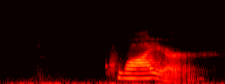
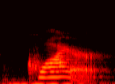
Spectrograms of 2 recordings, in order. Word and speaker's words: choir: Choir. Choir.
